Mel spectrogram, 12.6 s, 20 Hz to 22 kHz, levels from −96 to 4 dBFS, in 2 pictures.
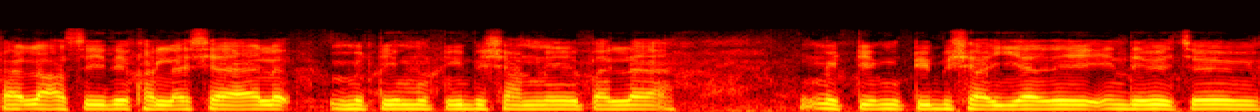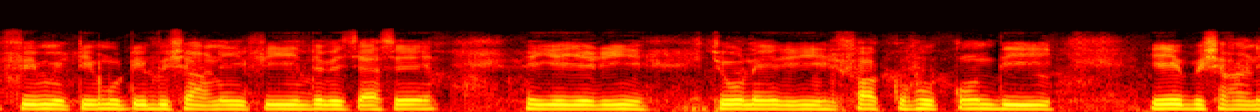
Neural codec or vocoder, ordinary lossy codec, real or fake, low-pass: codec, 16 kHz, 4 kbps, FunCodec, trained on Chinese and English, 50 frames a second; none; fake; none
